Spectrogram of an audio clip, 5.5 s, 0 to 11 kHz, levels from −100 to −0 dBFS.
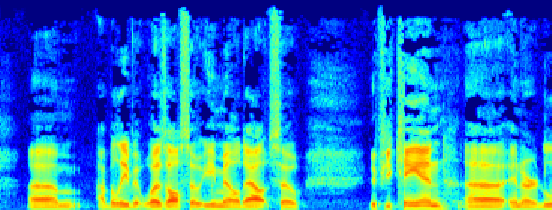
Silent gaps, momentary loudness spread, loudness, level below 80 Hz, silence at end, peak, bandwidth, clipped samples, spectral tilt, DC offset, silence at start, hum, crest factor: none; 11 LU; -23 LUFS; -70 dBFS; 0 s; -4 dBFS; 11 kHz; under 0.1%; -4.5 dB/octave; under 0.1%; 0.3 s; none; 20 dB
